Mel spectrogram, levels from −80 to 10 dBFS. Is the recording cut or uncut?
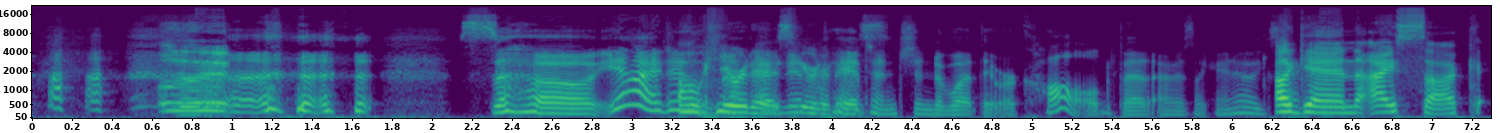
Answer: cut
